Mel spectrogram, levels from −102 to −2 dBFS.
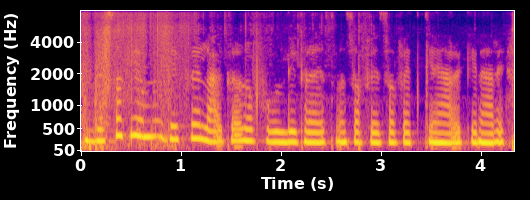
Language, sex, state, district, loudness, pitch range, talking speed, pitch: Hindi, female, Haryana, Charkhi Dadri, -12 LUFS, 215-255 Hz, 220 wpm, 220 Hz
